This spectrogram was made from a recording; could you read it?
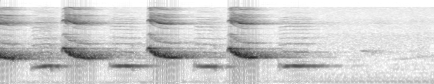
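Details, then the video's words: Adult breeding male white-rumped shama of Medan stock in a breeding cage, giving three or four rich descending whistles around mid pitch, each followed by a lower note, in a small indoor room. "Murai Batu Medan Gacor"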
